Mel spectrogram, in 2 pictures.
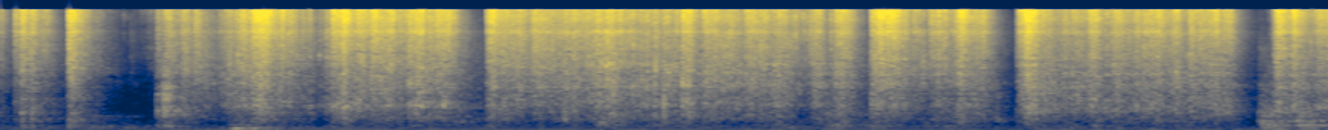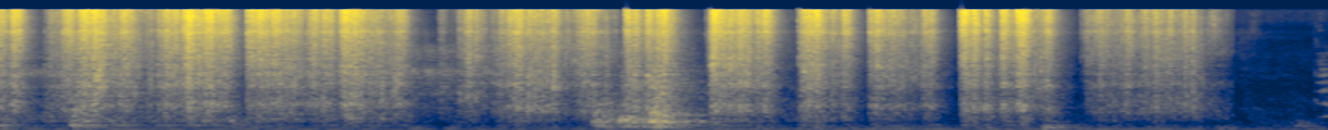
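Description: Aluminium foil crinkling and rustling as it is pressed and crimped by hand over a round cake pan, in spells broken by a few short pauses.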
